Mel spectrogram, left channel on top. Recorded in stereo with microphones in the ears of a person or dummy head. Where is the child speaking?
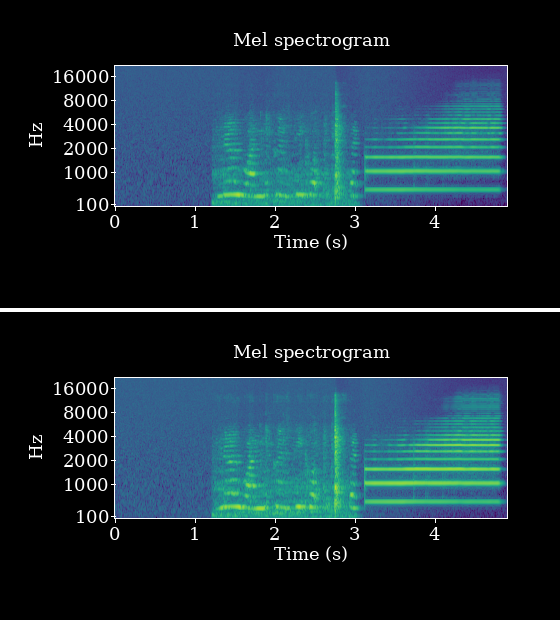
30° right (ahead or behind), 1.9 m; by 3.0 s 65° right (ahead or behind), 2 m.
